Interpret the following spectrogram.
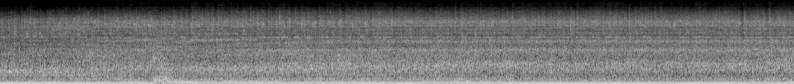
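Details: Restored 1971 Plymouth Cuda, matching-numbers 340 V8 with 4-barrel, 727 Torqueflite automatic, dual exhaust; steady low burble at an even pace, one brief thump early, no ticking or knocking; clean, healthy idle.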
